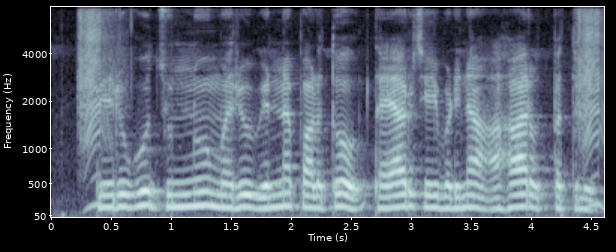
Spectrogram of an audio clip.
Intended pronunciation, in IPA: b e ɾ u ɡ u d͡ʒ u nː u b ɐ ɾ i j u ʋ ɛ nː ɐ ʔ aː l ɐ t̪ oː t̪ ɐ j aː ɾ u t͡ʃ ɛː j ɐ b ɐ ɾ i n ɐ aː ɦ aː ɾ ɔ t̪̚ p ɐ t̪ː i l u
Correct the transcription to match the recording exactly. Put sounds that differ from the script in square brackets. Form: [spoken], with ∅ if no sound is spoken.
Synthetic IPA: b e ɾ u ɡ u d͡ʒ u nː u [m] ɐ ɾ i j u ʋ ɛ nː ɐ [p] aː l ɐ t̪ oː t̪ ɐ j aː ɾ u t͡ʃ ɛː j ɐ b ɐ [ɽ] i n ɐ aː ɦ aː ɾ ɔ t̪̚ p ɐ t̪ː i l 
